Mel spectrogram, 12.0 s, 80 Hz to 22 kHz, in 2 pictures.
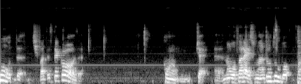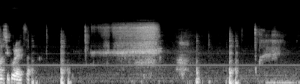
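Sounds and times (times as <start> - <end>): airy hiss of inhaling vape: 7.8 - 9.3
breathy exhaling: 11.2 - 11.9.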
